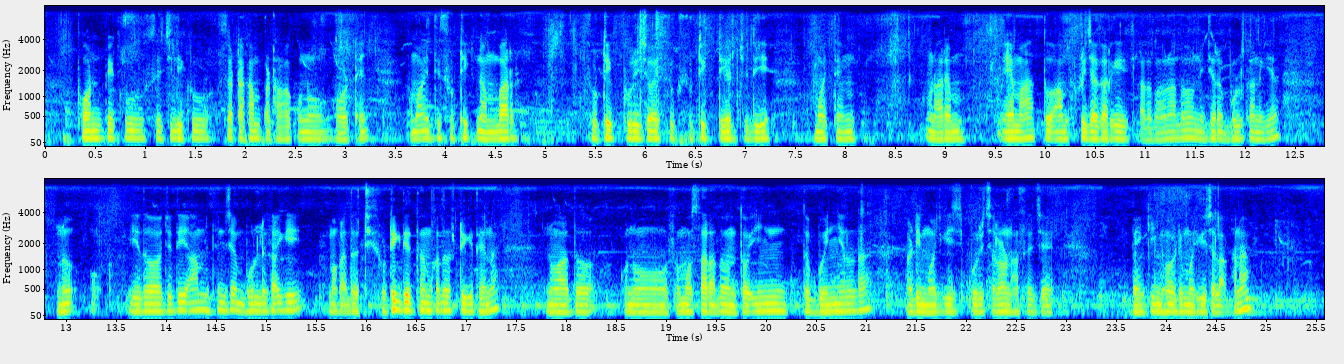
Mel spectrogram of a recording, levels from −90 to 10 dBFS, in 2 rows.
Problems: background sounds at intervals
